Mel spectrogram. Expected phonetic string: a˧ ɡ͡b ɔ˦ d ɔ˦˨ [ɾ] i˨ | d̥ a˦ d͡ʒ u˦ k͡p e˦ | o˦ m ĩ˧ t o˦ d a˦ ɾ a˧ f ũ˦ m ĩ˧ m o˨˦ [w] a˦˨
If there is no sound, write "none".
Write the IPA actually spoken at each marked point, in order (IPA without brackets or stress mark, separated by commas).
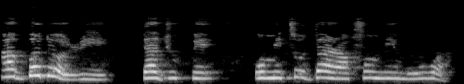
ɾ, w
